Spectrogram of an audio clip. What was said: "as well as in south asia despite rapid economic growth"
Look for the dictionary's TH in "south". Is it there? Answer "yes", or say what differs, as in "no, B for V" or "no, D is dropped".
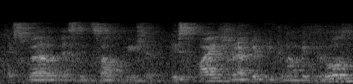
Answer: no, F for TH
